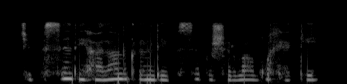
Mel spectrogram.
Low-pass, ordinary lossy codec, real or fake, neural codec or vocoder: 7.2 kHz; Opus, 24 kbps; real; none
